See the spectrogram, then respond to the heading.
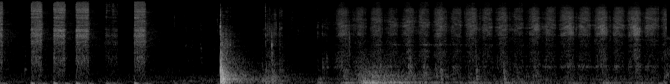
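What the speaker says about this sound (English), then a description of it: "I'm going to spray it down with some brake parts cleaner and then get it with a wire brush" Brake parts cleaner sprays in several short hisses, then a wire brush scrubs steadily with rapid rhythmic strokes on the front brake brackets of a 2005–2016 Toyota RAV4, close and moderately loud with no talking.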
